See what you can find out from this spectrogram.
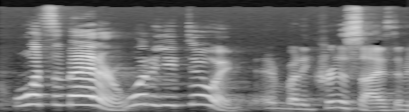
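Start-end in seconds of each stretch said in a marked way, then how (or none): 0.1-1.8 high-pitched, loud, startled cry of dismay; 1 shocked outcry. Retold or imitated. Coworkers catch the dieter with cake, high startled outcry.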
